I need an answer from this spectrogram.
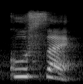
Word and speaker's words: coussin: Alors, cou, le OU, ça forme OU, et AN, ça se forme un. Alors, coussin.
